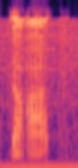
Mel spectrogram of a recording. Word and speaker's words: Da'at: There needs to be like a little apostrophe between the A's in there for the pronunciation in Hebrew of Da'at.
